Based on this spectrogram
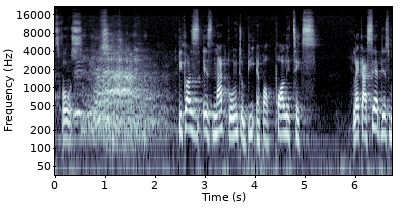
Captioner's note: laughter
